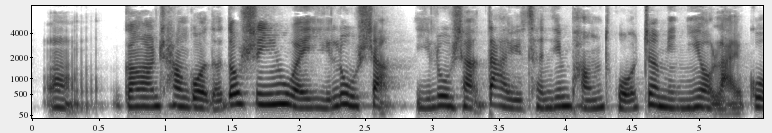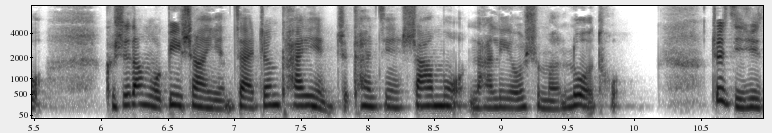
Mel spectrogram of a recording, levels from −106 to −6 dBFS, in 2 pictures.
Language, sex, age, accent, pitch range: Chinese, female, 10-29, native, 195-235 Hz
